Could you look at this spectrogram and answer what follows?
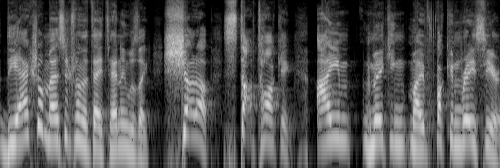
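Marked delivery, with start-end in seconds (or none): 1.6-5.0 angry, fed-up, swearing brush-off tone. Retelling the Titanic's actual message to the Californian: imitating an angry reply. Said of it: "he was actually pissed".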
